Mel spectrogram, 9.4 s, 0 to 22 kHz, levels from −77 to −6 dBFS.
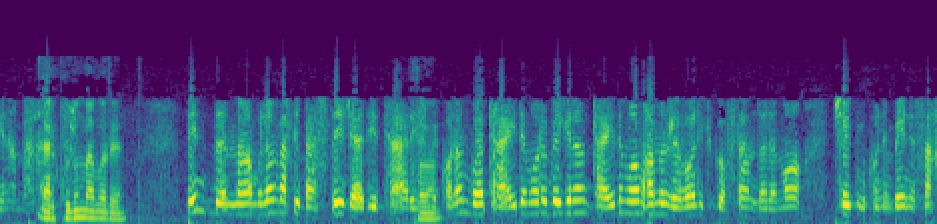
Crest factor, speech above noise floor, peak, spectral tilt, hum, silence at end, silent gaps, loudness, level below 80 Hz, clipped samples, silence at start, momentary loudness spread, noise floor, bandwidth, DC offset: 14 dB; 25 dB; 0 dBFS; -6.5 dB/octave; none; 0 s; none; -13 LUFS; -46 dBFS; under 0.1%; 0 s; 8 LU; -38 dBFS; 8 kHz; under 0.1%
